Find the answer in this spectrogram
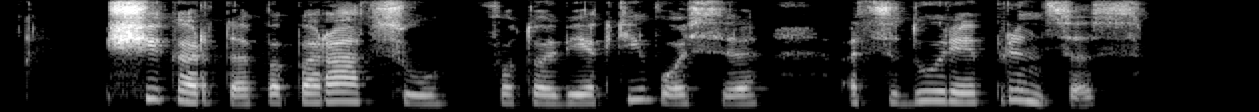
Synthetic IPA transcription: ʃʲiːkɐɾt̪ɐpɐpɐɾɑːt̪suː | fot̪oɔbʲɪjɛkt̪ʲiːʋuɔsʲɛ | ɐt̪ʲsʲɪd̪uːɾʲeːpʲɾʲɪnt̪sɐs

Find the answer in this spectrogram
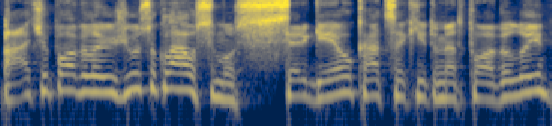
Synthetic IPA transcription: ɑːt͡ʃʲʊpoːʋʲɪlˠʊɪʊʃjuːsuklˠɐʊsʲɪmʊssʲɛɾʲɡʲeːjɛʊkɑːɐt̪sɐkʲiːt̪ʊmʲɛːt̪poːʋʲɪlˠʊɪ

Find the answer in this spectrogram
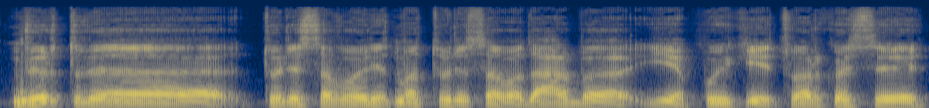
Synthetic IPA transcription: ʋʲɪrt̪ʊʋʲɛt̪ʊɾʲɪsɑːʋoːɾʲɪt̪mɐt̪ʊɾʲɪsɑːʋoːd̪ɐrbɐjiɛpʊɪkʲɛɪt̪ʋɐrkoːsʲɪ

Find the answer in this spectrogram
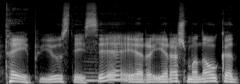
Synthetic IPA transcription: t̪ɐɪpjuːst̪ʲɛɪsʲɪɪɾɪ̰ɾɐʃmɐnɐʊkɐt̪̚

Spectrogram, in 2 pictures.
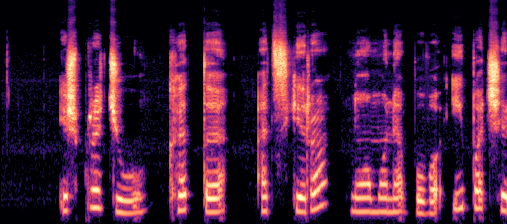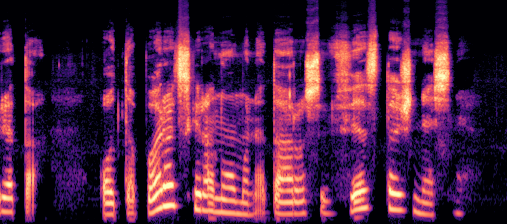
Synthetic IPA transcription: ɪʃpɾɐd͡ʒʲuː | kʰɐt̪ɐ | ɐt̪ʲsʲkʲɪɾɐ | nuɔmoːnʲɛb̥ʊʋo̰ːiːpɐt͡ʃɾʲɛt̪ɐ̰ | oːd̪̥ɐbɐɾɐːt̪ʲsʲkʲɪɾɐnuɔmoːnʲɛ̰d̪ɑːɾoːsʋʲɪsd̪ɐʒʲnʲɛsʲnʲe

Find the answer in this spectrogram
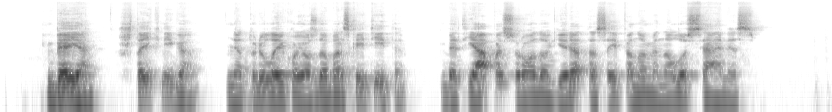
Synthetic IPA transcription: bʲeːjɛ | ʃt̪ɐɪknʲiːɡɐ | nʲɛt̪ʊɾʲʊlˠɐɪkoːjoːsd̪ɐbɐɾskɐɪt̪ʲiːt̪ʲɪ | bʲɛt̪jæːpɐsʲɪɾoːd̪oːɡʲɪɾʲɛt̪ɐsɐɪfʲɛnoːmʲɛnɐlˠʊsːʲæːnʲɪs

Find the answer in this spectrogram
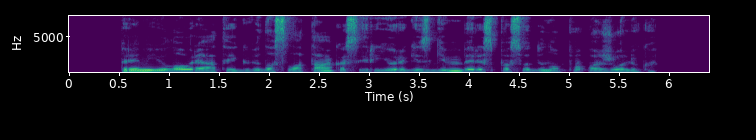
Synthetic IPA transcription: pʲɾʲɛmʲɪjuːlˠɐʊɾʲæːt̪ɐɪɡʋʲɪd̪oslˠɐt̪ɑːkɐsɪɾjʊɾʲɡʲɪs̬ɡʲɪmʲbʲɛɾʲɪspɐsoːd̪ʲɪnoːpʊʔɐʒuɔlʲʊkɐ

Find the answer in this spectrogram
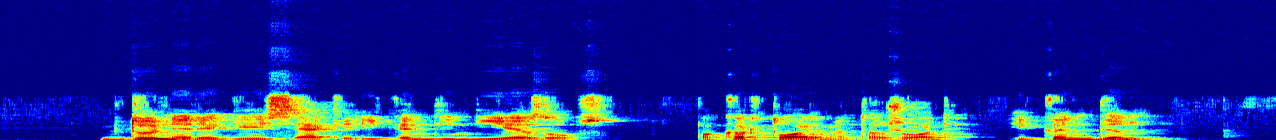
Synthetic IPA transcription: d̪ʊnʲɛɾʲɛɡʲɛɪsʲæːkʲɛʔiːkɐnʲd̪ʲɪnʲjeːzɐʊs | pɐkɐɾt̪oːjɛmʲɪt̪ɑːʒoːd̪ʲɪ | iːkɐnʲd̪ʲɪn

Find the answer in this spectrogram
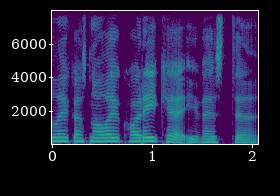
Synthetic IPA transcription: lˠɐɪkɑsnuɔlˠɐɪkʰoːɾʲɛɪkʲɛʔḭːʋʲæsʲt̪ʲɪ

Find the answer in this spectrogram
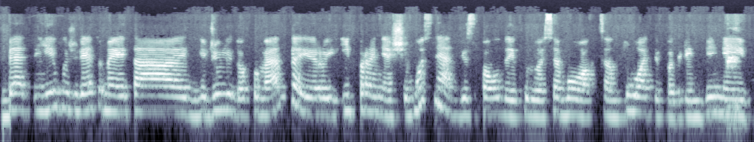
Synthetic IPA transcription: bʲɛt̪jɛɪɡʊʒʲuːʋʲeːt̪ʊmʲɛit̪ɑːd̪ʲɪd͡ʒʲʊlʲid̪oːkʊmʲɛnt̪ɐɪriːpɾɐnʲɛʃʲɪmʊsnʲæːd̪ʲɡʲɪspɐʊd̪ɐɪkʊɾʲuɔsʲɛbʊʋoːɐk̪̚t͡s̪ʲɛnt̪uɔt̪ʲɪpɐɡɾʲɪnʲd̪ʲɪnʲɛɪ

